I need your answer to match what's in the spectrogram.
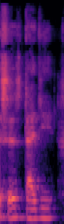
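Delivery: ordinary delivery, nothing marked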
